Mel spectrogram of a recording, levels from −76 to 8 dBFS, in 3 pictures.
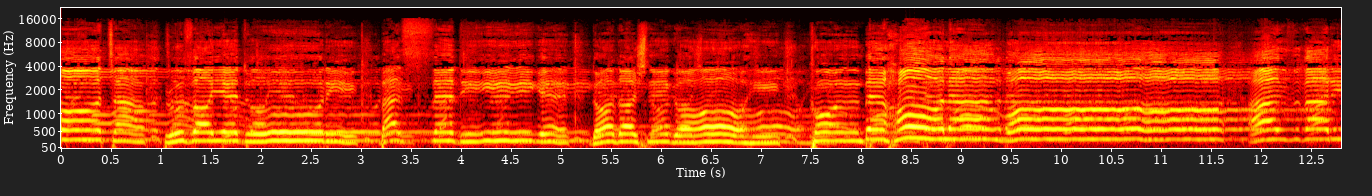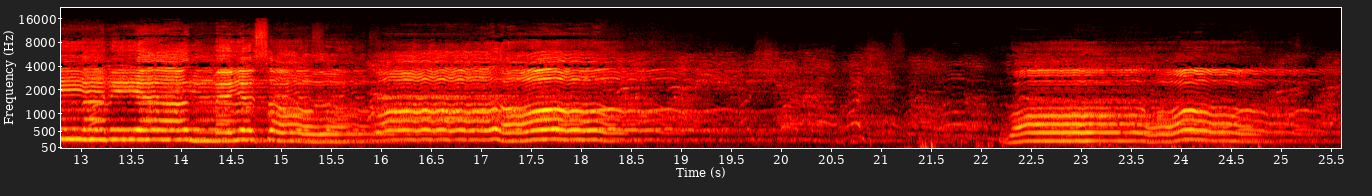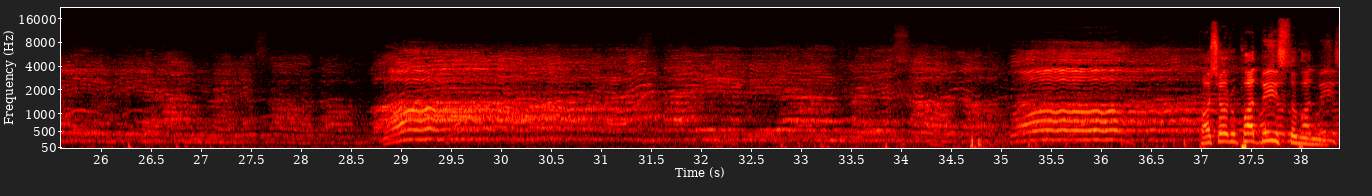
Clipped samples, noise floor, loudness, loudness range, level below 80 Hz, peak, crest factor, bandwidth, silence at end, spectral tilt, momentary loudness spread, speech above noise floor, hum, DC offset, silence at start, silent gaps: under 0.1%; -48 dBFS; -12 LUFS; 23 LU; -44 dBFS; 0 dBFS; 16 dB; 16.5 kHz; 0 s; -3.5 dB/octave; 22 LU; 37 dB; none; under 0.1%; 0 s; none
